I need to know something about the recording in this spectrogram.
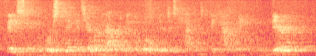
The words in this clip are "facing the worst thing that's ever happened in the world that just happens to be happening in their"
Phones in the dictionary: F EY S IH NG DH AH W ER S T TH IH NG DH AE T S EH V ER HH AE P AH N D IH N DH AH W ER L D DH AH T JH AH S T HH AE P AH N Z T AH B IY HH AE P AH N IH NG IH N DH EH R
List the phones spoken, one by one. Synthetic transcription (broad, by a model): F EY S IH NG DH AH W ER S T TH IH NG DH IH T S EH V ER HH AE P AH N D IH N DH AH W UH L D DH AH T JH AH S T HH AE P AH N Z T AH B IY HH AE P AH N IH NG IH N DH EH R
